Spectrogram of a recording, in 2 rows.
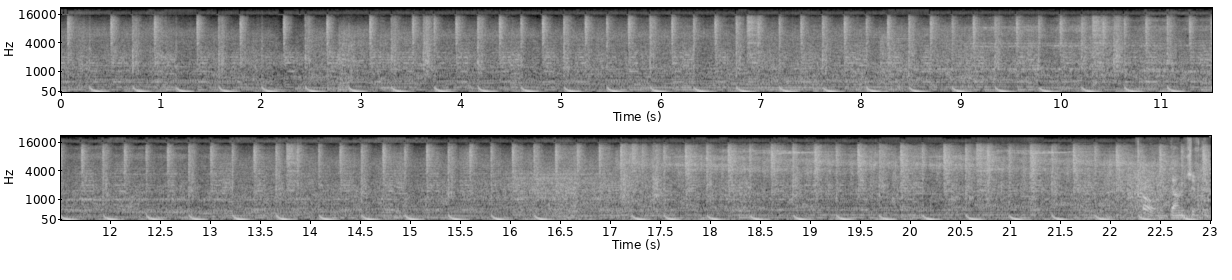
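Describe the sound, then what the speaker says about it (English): A car in the racing game Midnight Club 3 on Xbox revs and downshifts hard while it drifts through a corner, its engine roaring in rhythmic surges with tire squeal over a continuous, loud drone. "Downshifted to slow down and I drifted out a bit."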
